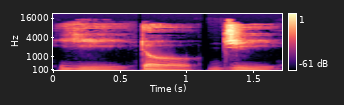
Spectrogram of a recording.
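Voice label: "yitoji", concatenated syllables; Affixing experiment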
